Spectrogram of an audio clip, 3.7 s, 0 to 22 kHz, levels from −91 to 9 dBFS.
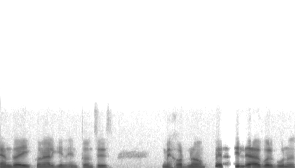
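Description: Speech carried over a band-limited call path, with nothing above 8 kHz. Between 2.78 and 3.08 s the talker's level collapses in pieces, falling by roughly 35 dB at its deepest and missing for about a fifth of a second in total. This is likely speech suppressed in double talk: with both ends active, the echo canceller could not tell the near talker from loudspeaker echo and attenuated both together.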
